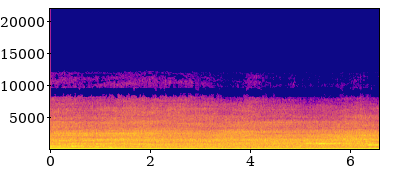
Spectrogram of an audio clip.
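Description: Ice cream truck chime melody, a simple tune of short notes, thinning out in the middle and coming back near the end, over a steady low hum.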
